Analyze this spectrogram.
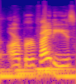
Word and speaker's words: arborvitae: The types of trees and shrubs known as arborvitaes predictably get their name from the Latin term arbor vitae. And yes, according to both Merriam-Webster and the OED, the tree's name is pronounced arborvitae in English.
